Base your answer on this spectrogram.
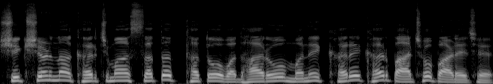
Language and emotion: Gujarati, sad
